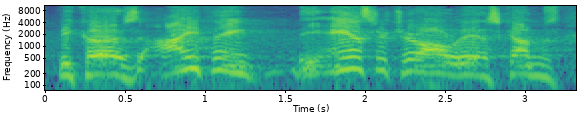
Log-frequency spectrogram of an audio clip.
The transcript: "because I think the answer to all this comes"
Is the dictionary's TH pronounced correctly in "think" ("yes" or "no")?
yes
